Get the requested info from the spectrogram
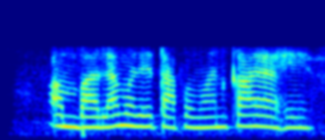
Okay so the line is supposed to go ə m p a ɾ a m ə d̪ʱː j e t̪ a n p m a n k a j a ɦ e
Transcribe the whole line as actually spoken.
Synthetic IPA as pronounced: ə m b a l a m ə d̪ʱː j e t̪ a p m a n k a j a ɦ e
